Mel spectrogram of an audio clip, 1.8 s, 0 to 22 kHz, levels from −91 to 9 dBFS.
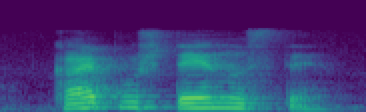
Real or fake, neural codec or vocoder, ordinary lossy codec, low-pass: real; none; none; 7.2 kHz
